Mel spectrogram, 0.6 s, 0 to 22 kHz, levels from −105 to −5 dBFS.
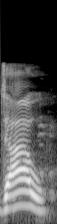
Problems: background sounds at intervals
